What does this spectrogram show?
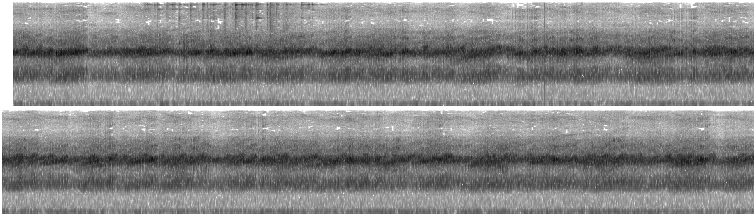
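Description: A dense chorus of Pacific chorus frogs, many voices croaking together in a steady, unbroken wall of sound.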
